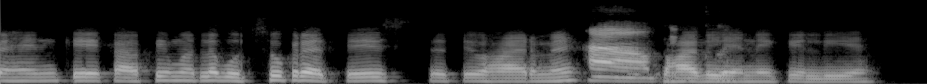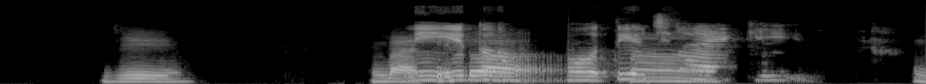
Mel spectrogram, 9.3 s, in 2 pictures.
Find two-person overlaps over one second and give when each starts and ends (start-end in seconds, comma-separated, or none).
6.7-8.3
